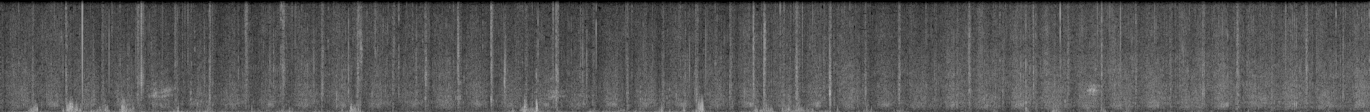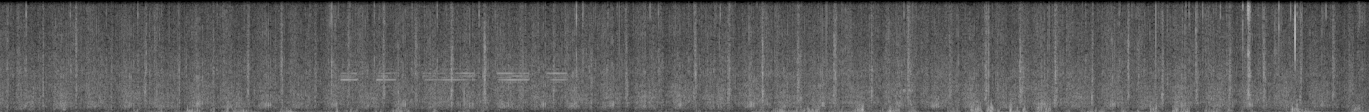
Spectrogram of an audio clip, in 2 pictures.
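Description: A horse's hooves thud steadily on a dirt trail.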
